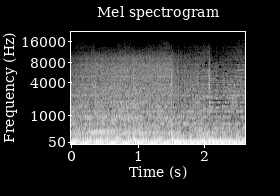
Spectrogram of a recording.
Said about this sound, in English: And hearing the rev limiter for the first time.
